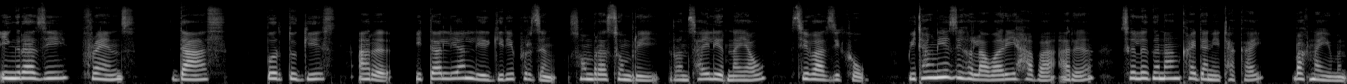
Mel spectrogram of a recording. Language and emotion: Bodo, neutral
